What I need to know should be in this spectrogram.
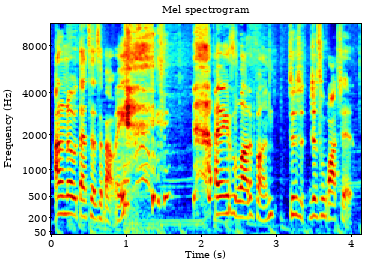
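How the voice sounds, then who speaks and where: High-pitched, cute woman streamer, bubbly. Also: fast, fairly bright tone. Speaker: VTuber game streamer. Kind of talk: casual livestream chat with viewers. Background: video game music.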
